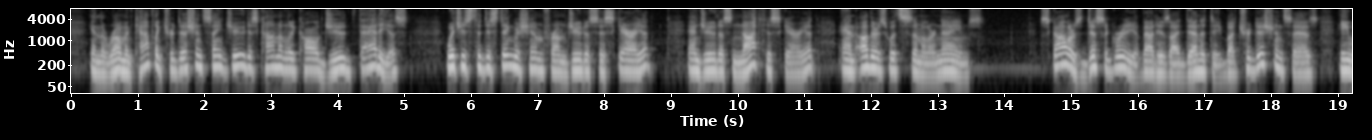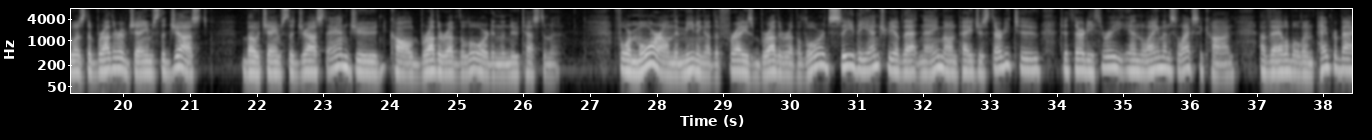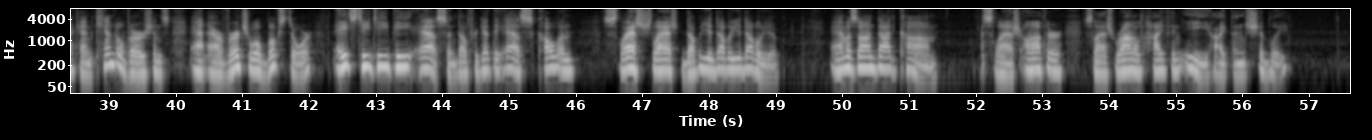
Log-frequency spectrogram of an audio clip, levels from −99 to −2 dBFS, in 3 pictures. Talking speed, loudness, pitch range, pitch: 120 wpm, -31 LUFS, 130-170 Hz, 145 Hz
